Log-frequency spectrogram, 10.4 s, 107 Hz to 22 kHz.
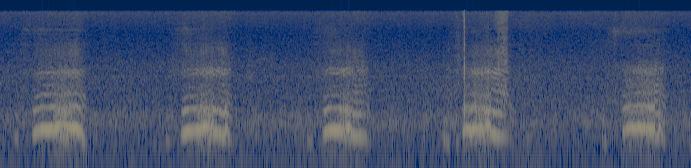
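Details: Cat snoring for about a minute: regular rhythmic snoring at about 28 snores a minute, each a short vibrating tone on the breath with quiet pauses between.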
